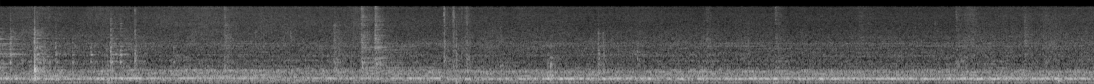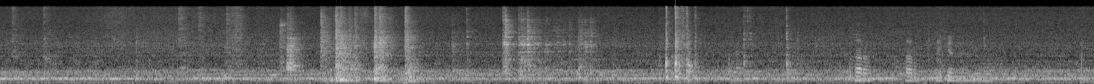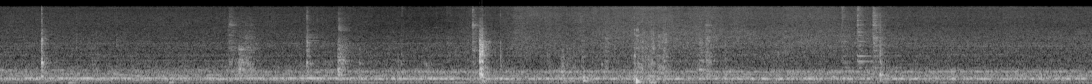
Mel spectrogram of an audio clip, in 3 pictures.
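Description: Food sizzling and frying on a food-truck cooktop, with scattered sharp clanks of metal utensils against the pan as the cook works it, over a steady low hum.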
